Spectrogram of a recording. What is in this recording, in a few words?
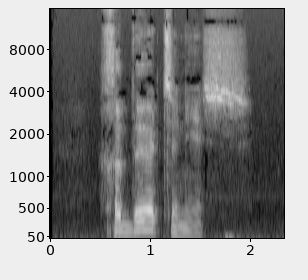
"gebeurtenis", Dutch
